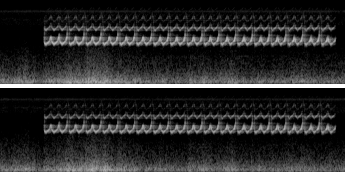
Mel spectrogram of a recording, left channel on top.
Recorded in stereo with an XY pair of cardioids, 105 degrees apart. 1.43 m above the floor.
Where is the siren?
35° left; by 3.4 s 15° left.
